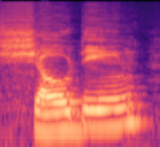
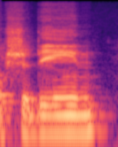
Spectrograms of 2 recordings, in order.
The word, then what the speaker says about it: Sjodin: Dru Sjodin, and I'm sorry, I think I'm saying her name wrong just a little bit. It's Sjodin, so Sjodin, was raised in Pequot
